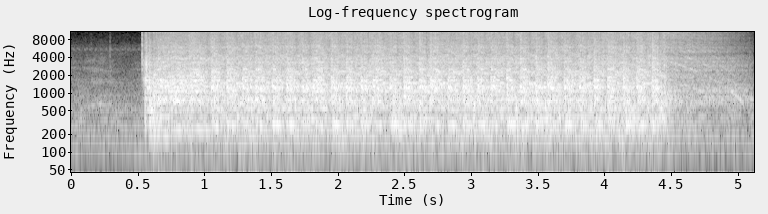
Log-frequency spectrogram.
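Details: 2006 Lincoln LS 3.9L with no spark, no fuel and no communication from the engine computer; the 5V reference appears to be missing and a bad block ground is suspected. The starter cranks steadily for about four seconds but the engine never fires.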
